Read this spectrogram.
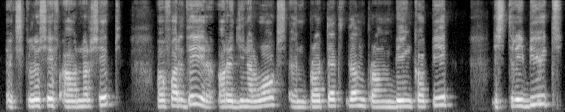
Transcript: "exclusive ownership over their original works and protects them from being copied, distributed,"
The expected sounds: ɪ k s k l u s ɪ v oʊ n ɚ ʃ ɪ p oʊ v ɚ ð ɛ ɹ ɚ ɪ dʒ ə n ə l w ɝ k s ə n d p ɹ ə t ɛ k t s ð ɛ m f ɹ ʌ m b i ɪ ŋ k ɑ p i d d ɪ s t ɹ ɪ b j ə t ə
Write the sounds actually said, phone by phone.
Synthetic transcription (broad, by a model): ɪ k s k l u s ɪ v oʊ n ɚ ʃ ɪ p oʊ f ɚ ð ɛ ɹ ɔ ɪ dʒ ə n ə l w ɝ k s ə n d p ɹ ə t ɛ k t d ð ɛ m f ɹ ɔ m b i ɪ ŋ k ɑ p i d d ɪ s t ɹ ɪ b j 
